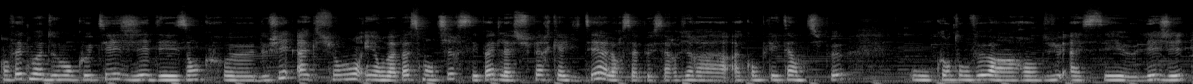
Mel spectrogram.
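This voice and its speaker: A woman's voice: mid-range voice, fairly even intonation, moderate pace, dark tone, faint music behind. A woman chatting casually in a haul vlog, explaining her craft supplies as she thinks aloud. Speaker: craft vlogger.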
